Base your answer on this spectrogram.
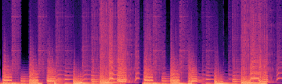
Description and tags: A choppy, dark bass line, with lots of weird filter sequence and noises.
